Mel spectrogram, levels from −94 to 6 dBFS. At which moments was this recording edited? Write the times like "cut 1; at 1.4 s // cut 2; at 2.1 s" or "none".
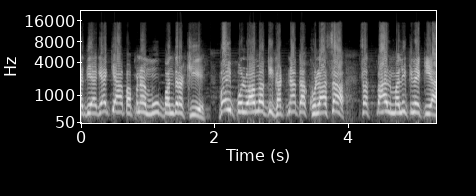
cut 1; at 2.0 s

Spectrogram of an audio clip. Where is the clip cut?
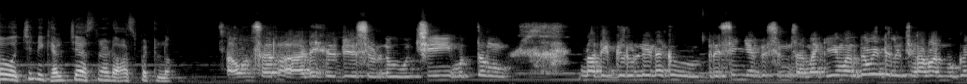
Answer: none

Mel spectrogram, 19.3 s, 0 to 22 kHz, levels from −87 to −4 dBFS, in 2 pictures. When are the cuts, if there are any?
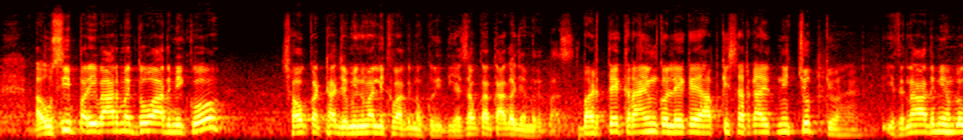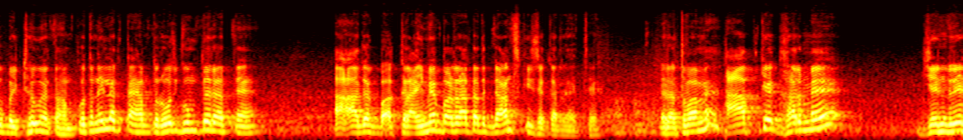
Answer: cut 1; at 5.8 s // cut 2; at 16.9 s

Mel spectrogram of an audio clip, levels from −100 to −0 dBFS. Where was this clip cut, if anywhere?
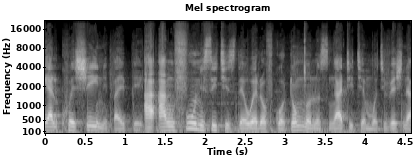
cut 1; at 1.1 s

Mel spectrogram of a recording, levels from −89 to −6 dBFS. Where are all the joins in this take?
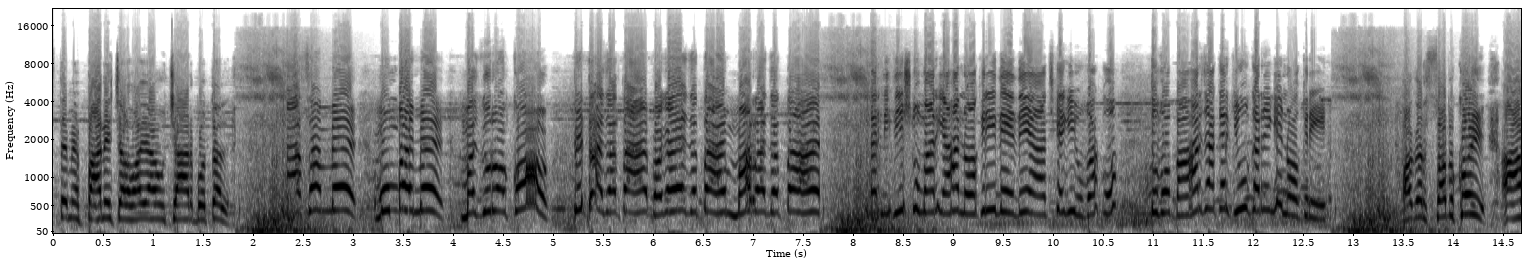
cut 1; at 2.0 s // cut 2; at 7.8 s // cut 3; at 13.0 s

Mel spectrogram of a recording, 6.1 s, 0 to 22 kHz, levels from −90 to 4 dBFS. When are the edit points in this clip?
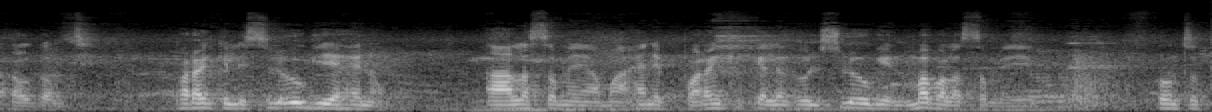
none

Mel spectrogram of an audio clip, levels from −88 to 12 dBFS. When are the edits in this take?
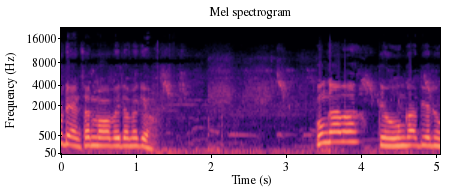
cut 1; at 2.0 s // cut 2; at 4.1 s

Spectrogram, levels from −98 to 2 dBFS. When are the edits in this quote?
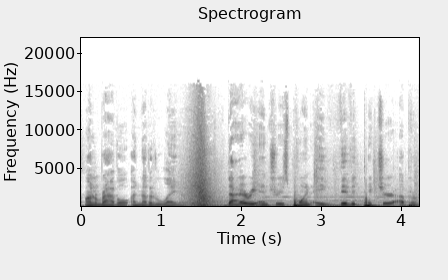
cut 1; at 1.6 s

